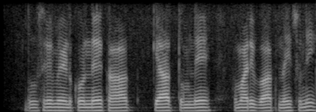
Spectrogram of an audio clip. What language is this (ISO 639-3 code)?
hin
